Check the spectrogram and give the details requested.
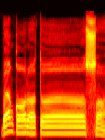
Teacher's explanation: antara dengung dan samar itu pertengahan. Tidak terlalu dengung juga tidak terlalu samar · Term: ikhfa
